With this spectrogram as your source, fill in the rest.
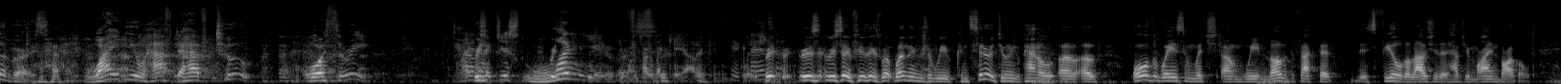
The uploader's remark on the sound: Recorded at the Auberge du Soleil in California’Äôs Napa Valley during the 2014 International Achievement Summit.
